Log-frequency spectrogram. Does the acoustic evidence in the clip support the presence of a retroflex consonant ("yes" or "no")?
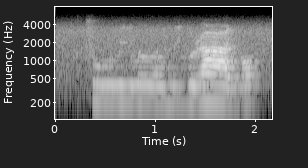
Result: yes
